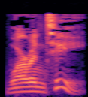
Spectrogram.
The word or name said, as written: warrantee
